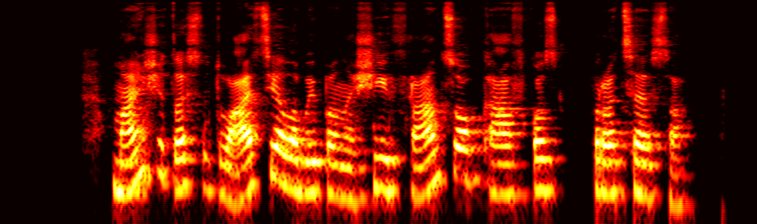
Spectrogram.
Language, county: Lithuanian, Kaunas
